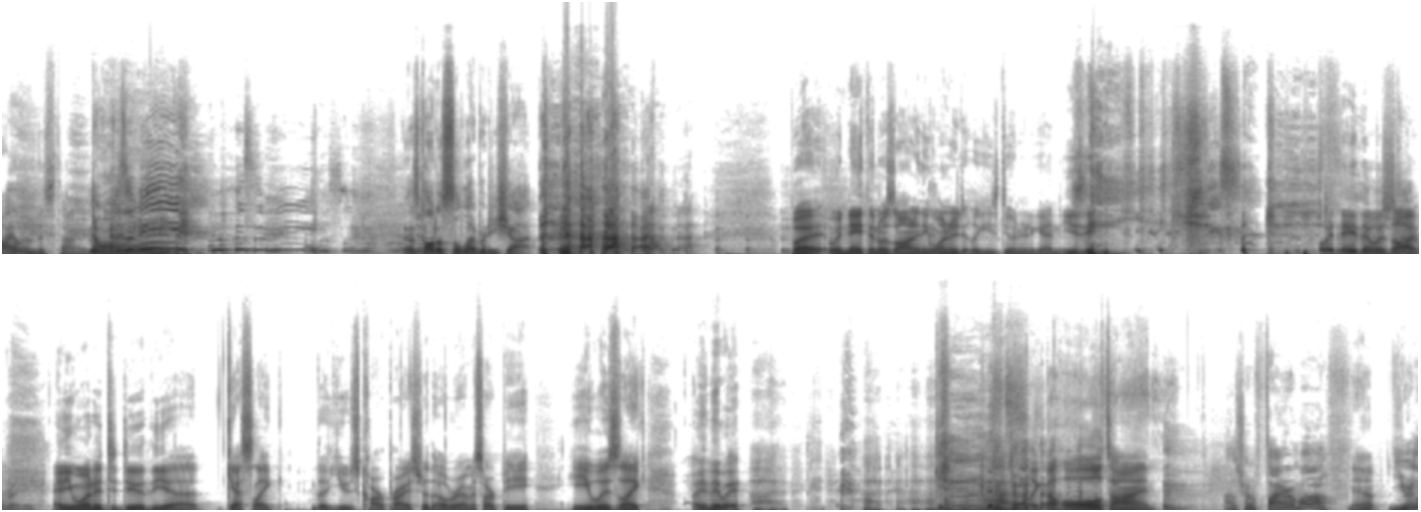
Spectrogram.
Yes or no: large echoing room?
no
